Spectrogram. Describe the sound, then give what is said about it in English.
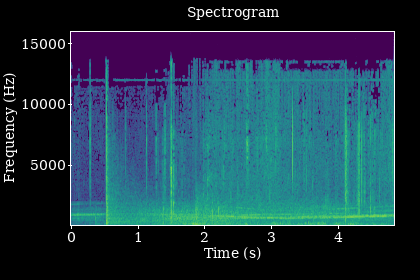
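A long, steady air raid siren in the northern Israeli town of Nisher wails across the whole recording, warning of incoming rockets and drones from Lebanon and Iran, over dense background rumble, with a single sharp bang early on, like a blast or firework. “Residents of the northern Israeli town of Nisher say they are living under constant threat as sirens warn of incoming rockets and drones from both Lebanon and Iran.”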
